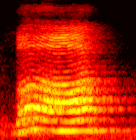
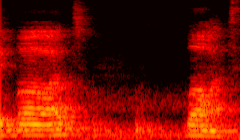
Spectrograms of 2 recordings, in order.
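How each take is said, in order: First: But rising, louder and slower; emotional but. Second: But dropping down low; falling. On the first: Teacher showing but said with emotion. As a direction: put feeling into but. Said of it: "unless if there's an emotion attached". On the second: Teacher showing the flat falling but. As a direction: let but just fall. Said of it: "It's just down". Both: Shown as a demonstration.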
